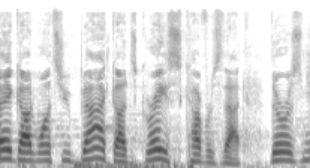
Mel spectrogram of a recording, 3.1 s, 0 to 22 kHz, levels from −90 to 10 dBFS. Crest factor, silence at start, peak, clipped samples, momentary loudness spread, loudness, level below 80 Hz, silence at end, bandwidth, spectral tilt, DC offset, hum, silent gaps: 16 dB; 0 s; -12 dBFS; under 0.1%; 9 LU; -29 LUFS; -46 dBFS; 0 s; 17 kHz; -5.5 dB/octave; under 0.1%; none; none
